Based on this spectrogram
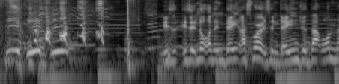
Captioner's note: Sidemen laugh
